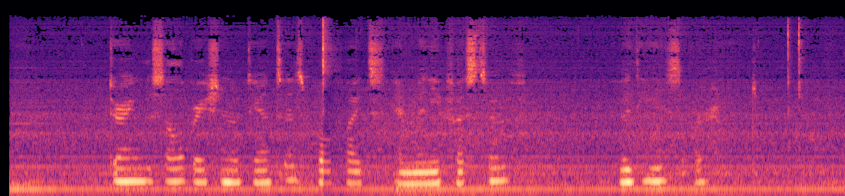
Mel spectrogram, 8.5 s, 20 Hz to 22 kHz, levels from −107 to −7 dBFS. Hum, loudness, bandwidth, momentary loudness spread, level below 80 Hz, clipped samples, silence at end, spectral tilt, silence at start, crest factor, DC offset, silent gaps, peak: none; -23 LUFS; 16.5 kHz; 19 LU; -50 dBFS; under 0.1%; 0 s; -5 dB/octave; 0.1 s; 24 dB; under 0.1%; none; 0 dBFS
